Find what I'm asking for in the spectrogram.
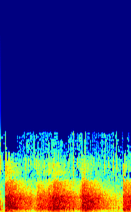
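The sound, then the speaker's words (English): A few sharp gunshot-like bangs from a gun fired into the air during a horseback stagecoach holdup, each with a hard attack trailing into a sustained, noisy roar that fills the gaps between shots. “He fired into the air and raced toward the stage with the three crooks.”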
